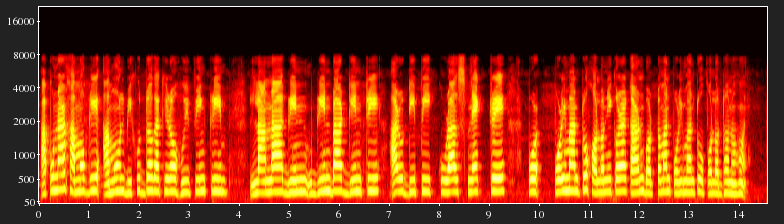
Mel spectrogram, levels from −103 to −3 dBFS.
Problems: background sounds at intervals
